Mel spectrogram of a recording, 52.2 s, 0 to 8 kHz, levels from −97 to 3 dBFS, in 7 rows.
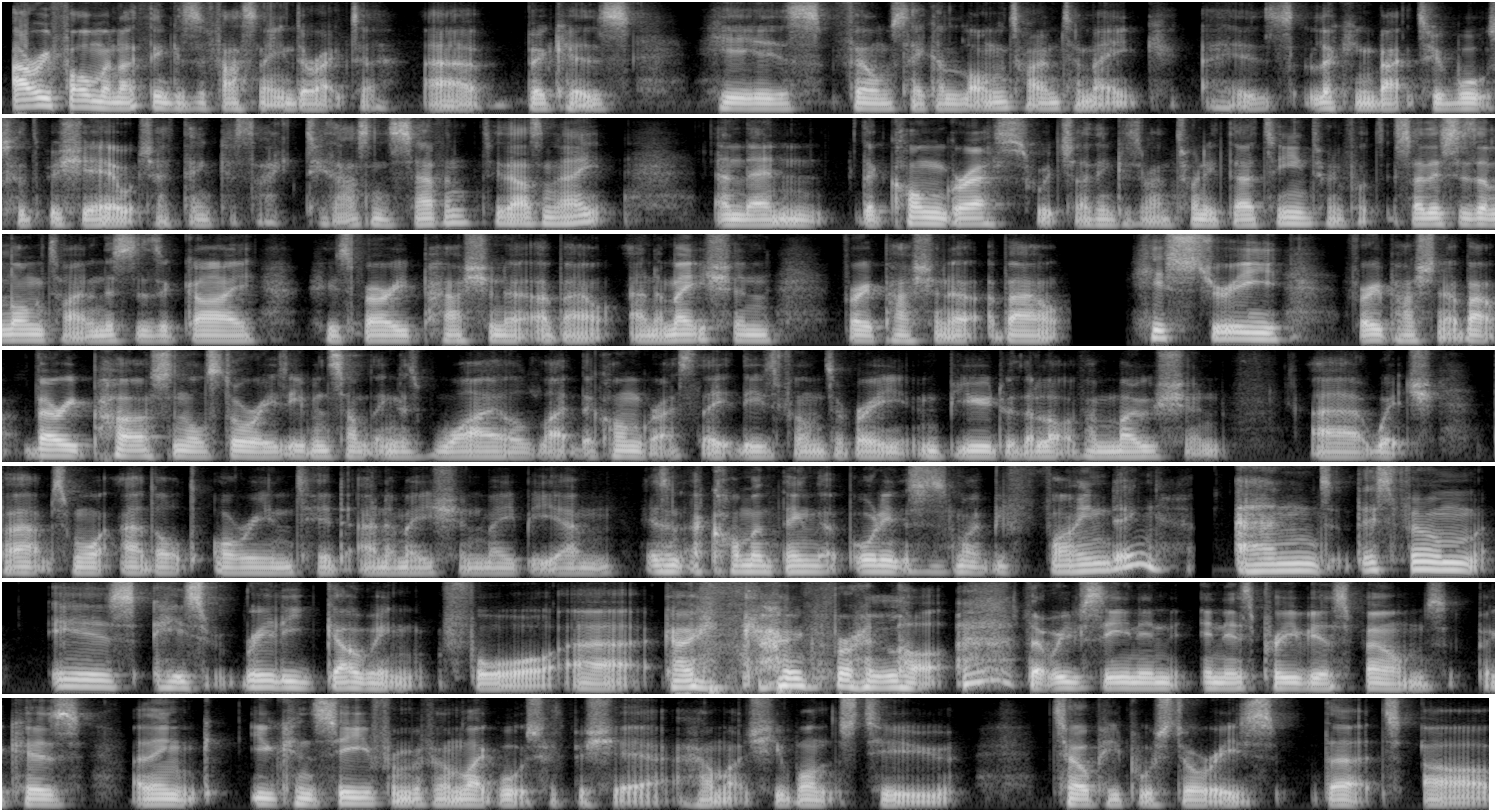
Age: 20-39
